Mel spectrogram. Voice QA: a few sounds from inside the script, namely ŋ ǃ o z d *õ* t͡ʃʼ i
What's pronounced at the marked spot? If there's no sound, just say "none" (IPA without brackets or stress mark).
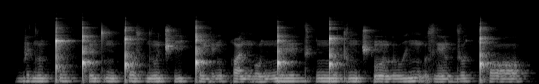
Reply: ũ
